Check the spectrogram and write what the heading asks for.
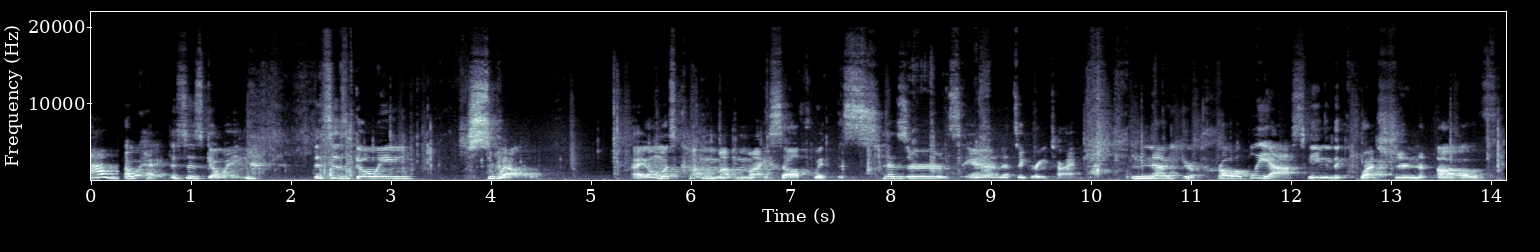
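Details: Adult woman who stutters; she says caffeine worsens her anxiety and stutter, recently gave up coffee but still drinks tea and decaf; stuttering.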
